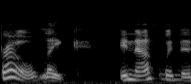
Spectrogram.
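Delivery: ordinary delivery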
